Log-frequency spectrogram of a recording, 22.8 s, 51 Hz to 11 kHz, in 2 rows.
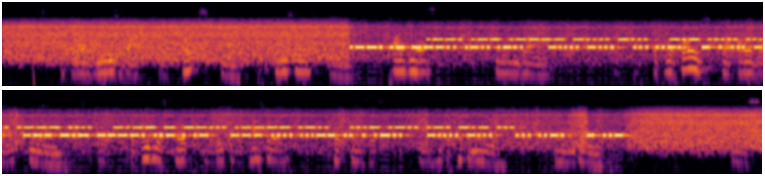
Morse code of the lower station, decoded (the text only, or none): PA8LL 6B SF TEST OK9UEA OH3IEL 6B SF TU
